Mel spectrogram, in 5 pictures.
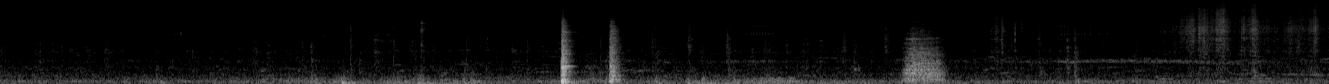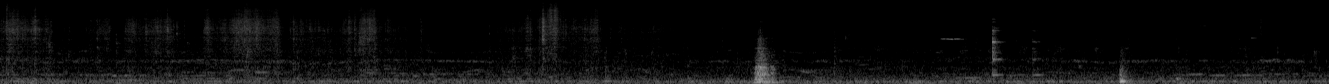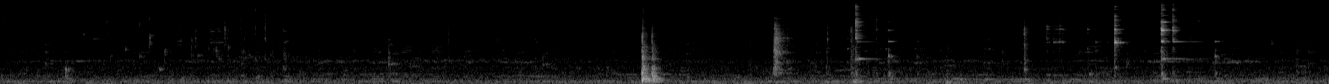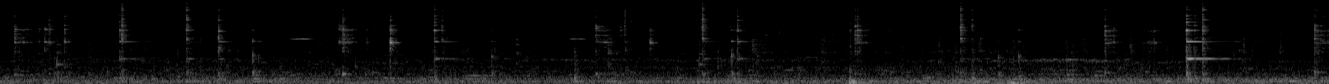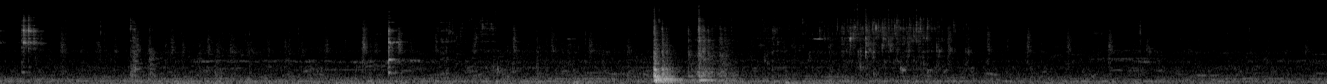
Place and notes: workum, het zool: marina, berth h - the city, the country & me: marina, aboard a sailing yacht
doing the dishes, music of a party from a nearby camping place
the city, the country & me: july 18, 2009
Workum, The Netherlands, 18 July 2009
